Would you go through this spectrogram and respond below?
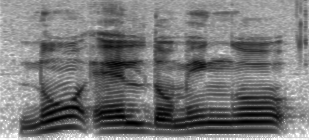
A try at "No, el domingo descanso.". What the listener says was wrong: No comma है, सांस ले।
